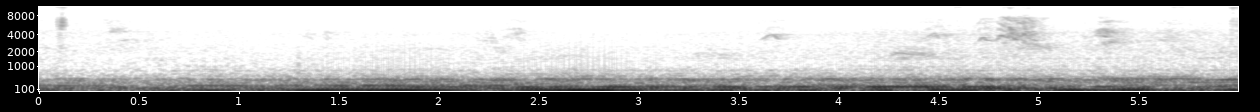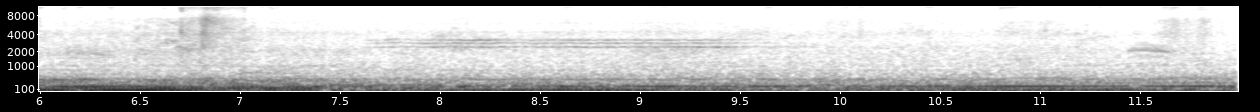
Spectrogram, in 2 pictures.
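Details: Low rumbling music with engine-like drone fills the recording, no animal voice heard.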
